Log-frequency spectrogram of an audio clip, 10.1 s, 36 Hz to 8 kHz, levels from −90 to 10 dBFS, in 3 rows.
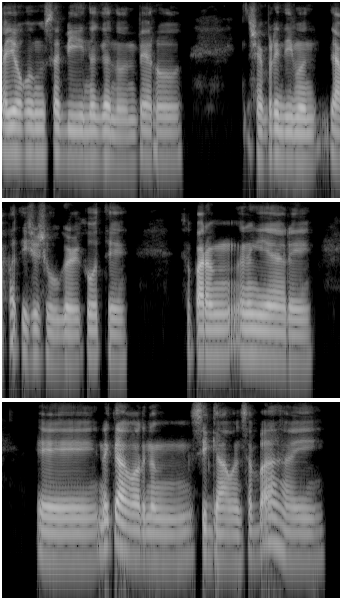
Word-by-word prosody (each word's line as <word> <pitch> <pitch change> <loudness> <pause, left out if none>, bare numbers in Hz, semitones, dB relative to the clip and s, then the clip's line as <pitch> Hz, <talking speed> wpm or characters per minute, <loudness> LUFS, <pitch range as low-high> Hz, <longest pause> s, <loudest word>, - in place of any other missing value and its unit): ayokong 130 0 +3
sabihin 120 -2 -1
na 115 - +1
gano'n 105 -2 -1
pero 115 0 -3 0.6
syempre 120 +2 +1
hindi 115 -1 0
mo 110 -1 +3 0.2
dapat - - 0
i-su-sugar 110 -3 -1
coat, 120 -1 -2
eh. 105 -1 -3 0.5
So - - -17
parang 120 0 +4
ang 125 -1 +1
nangyayari, 110 -2 +1 0.6
eh, 110 -1 +1
nagkakaron 125 -7 +4
ng 110 -1 0 0.3
sigawan 110 -3 -1
sa - - -5
bahay. 110 -5 -2
115 Hz, 130 wpm, -24 LUFS, 110-120 Hz, 0.6 s, parang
